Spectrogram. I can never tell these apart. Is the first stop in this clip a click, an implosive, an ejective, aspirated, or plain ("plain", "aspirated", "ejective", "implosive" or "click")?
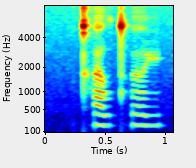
aspirated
